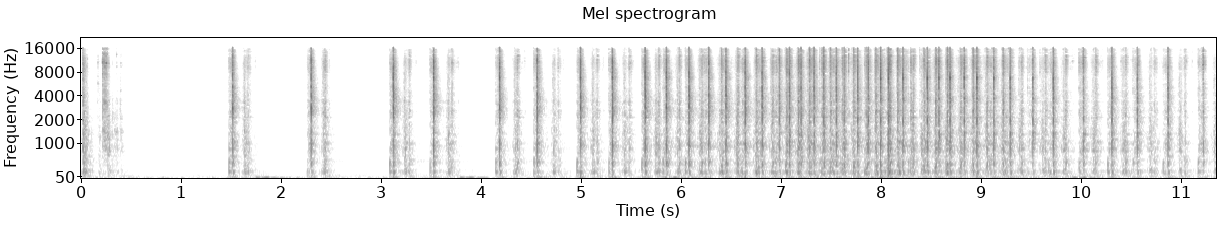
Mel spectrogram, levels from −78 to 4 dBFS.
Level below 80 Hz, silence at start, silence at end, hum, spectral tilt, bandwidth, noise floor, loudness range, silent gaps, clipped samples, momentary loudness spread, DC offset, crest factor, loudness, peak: -64 dBFS; 0 s; 0 s; none; 1.5 dB/octave; 17 kHz; -74 dBFS; 6 LU; none; under 0.1%; 9 LU; under 0.1%; 32 dB; -30 LUFS; -2 dBFS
